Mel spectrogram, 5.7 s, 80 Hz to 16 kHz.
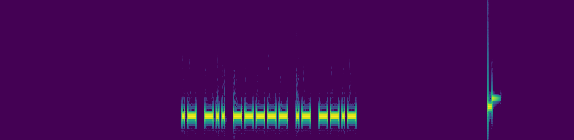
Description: Morse code, heard as a keyed tone, about 40 wpm, 700 Hz. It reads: AD0AQ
